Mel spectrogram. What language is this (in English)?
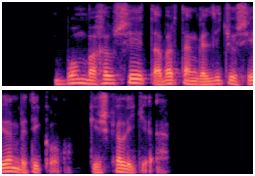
Basque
